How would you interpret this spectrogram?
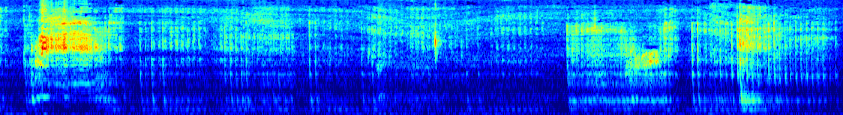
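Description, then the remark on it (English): A domestic cat named Buttercup meows several times in a row, the calls loud and drawn-out with a slightly strained, growly edge, a recording played back from a phone over a small speaker, with no talking. “while my cat Buttercup has left the room, my sister has one of her meows on her phone, so here we go.”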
